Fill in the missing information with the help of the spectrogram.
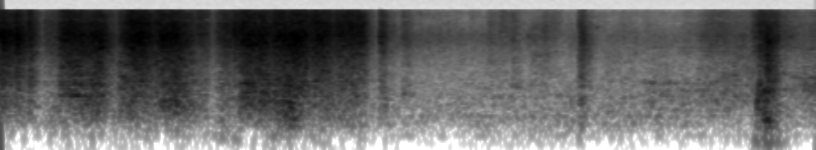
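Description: Plastic packing wrap rustling and crinkling in quick bursts as it is pulled out of a cardboard box, for about three seconds; then it goes quiet apart from a light tap and, near the end, a sharper knock.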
